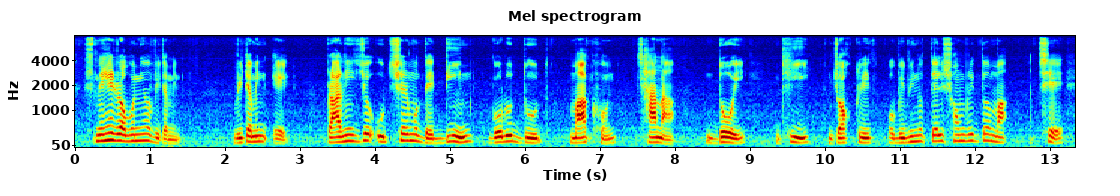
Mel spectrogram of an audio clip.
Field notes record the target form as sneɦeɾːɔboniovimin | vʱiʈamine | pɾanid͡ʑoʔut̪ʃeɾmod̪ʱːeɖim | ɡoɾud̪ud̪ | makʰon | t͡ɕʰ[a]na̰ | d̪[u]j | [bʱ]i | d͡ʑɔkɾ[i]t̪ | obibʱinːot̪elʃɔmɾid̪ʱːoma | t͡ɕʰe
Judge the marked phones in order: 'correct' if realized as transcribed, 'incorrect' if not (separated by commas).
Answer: correct, incorrect, incorrect, correct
